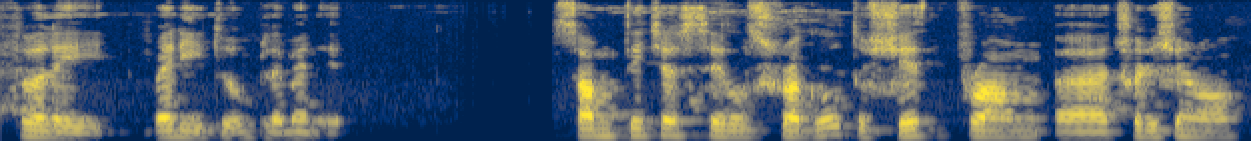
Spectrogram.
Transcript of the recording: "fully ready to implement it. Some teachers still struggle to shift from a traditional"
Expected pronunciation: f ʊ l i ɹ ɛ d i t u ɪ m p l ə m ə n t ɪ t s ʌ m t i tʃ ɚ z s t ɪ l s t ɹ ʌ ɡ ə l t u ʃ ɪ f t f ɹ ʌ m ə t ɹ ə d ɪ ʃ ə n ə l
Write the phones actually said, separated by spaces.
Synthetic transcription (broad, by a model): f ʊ l i ɹ ɛ d i t u ɪ m p l ə m ə n t ɪ t s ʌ m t i tʃ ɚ s t ɪ l s t ɹ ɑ ɡ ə l t u ʃ ɪ f t f ɹ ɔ m ə t ɹ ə d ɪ ʃ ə n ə l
